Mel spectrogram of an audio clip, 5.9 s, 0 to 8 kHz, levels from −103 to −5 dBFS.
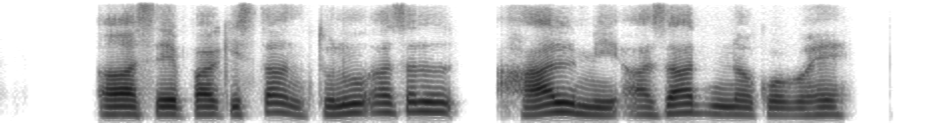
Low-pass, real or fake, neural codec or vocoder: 7.2 kHz; fake; codec, 24 kHz, 0.9 kbps, DualCodec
